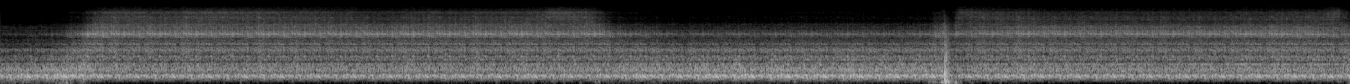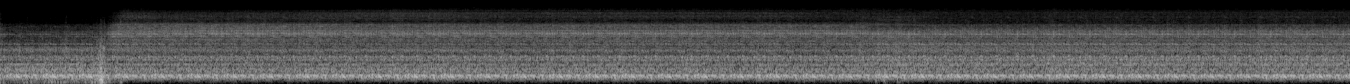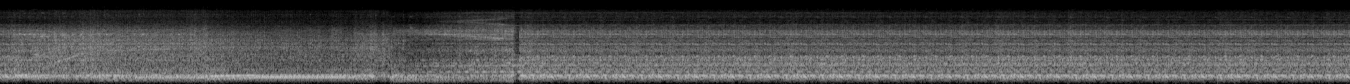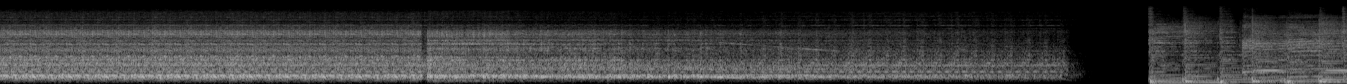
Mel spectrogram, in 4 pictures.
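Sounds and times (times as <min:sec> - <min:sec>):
synthesized engine sound: 0:00.0 - 0:51.2
falling electronic whine: 0:26.9 - 0:32.7.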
